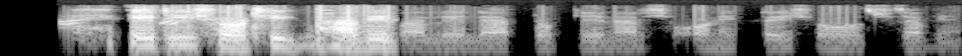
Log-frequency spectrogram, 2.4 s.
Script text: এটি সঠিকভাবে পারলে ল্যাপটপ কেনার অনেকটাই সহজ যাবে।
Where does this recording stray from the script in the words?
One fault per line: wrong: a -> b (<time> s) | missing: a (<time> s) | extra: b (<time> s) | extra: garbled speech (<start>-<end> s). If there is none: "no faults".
no faults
